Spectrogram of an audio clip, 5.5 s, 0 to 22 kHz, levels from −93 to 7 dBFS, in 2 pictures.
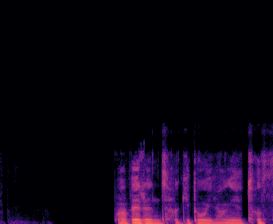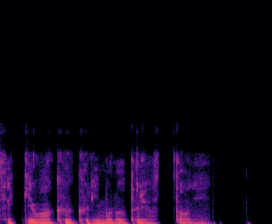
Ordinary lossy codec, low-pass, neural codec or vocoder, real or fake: Opus, 24 kbps; 7.2 kHz; none; real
